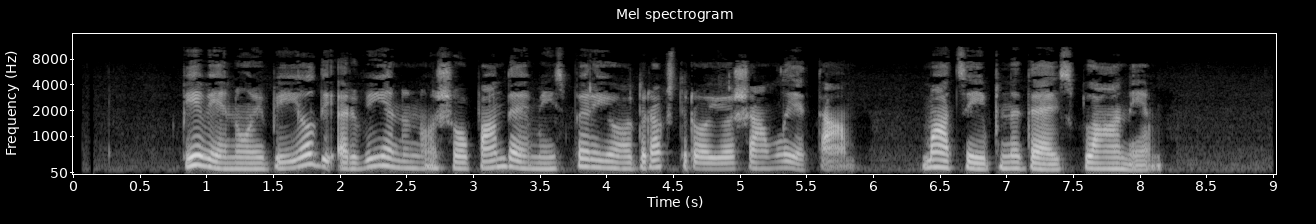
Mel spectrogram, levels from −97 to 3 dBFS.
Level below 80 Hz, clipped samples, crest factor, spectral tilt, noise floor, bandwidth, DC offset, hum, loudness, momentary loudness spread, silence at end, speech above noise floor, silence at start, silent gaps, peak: -72 dBFS; under 0.1%; 20 dB; -6 dB/octave; -61 dBFS; 10.5 kHz; under 0.1%; none; -24 LUFS; 7 LU; 0.85 s; 39 dB; 0.85 s; none; -4 dBFS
